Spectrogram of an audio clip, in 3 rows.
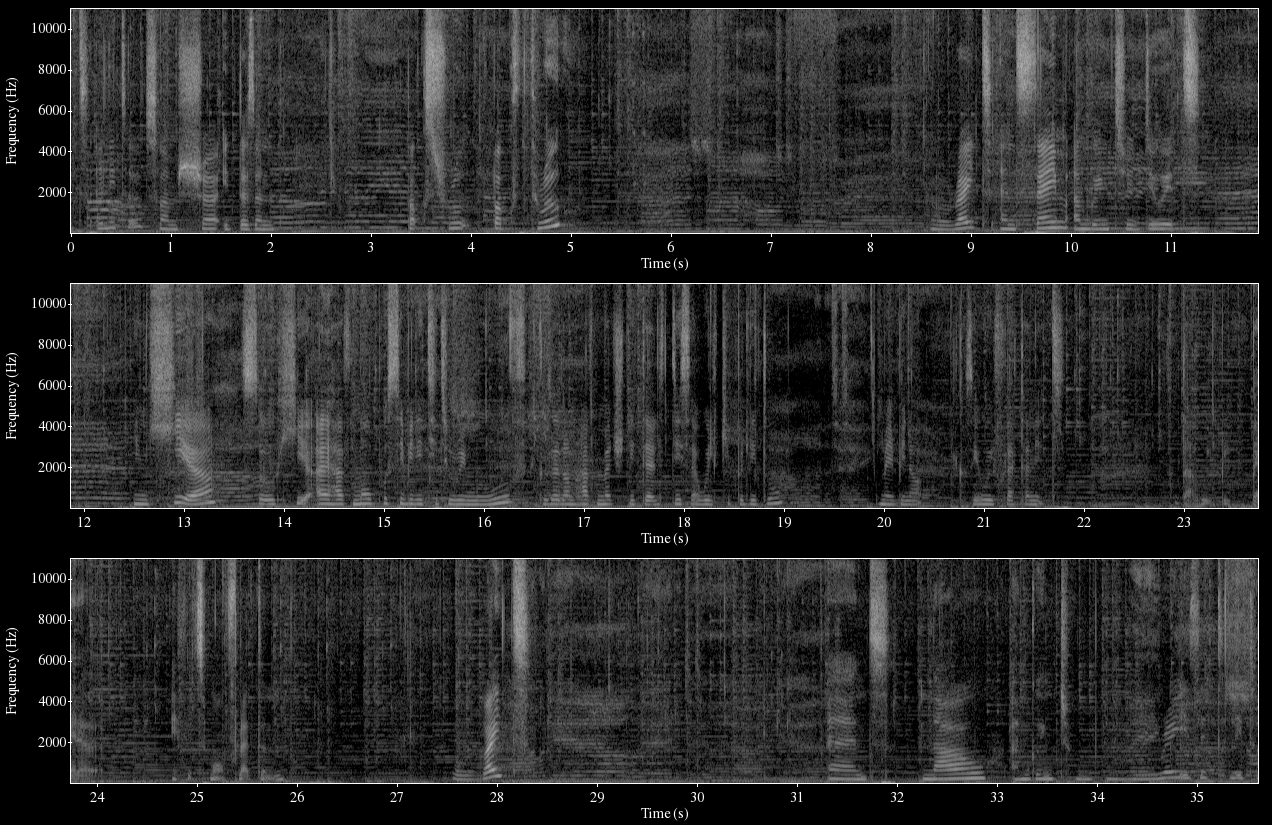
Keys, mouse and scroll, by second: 1.1 middle click, 2.3 a, 4.1-6.7 middle drag, 6.2 g, 6.7-7.7 drag, 7.7 a, 8.9-18.2 middle drag, 18.5-19.7 right drag, 19.7-21.0 drag, 21.0 middle click, 22.9-24.8 middle drag, 25.4 ctrl+z, 26.5 alt+shift+right click, 28.2 Delete, 30.3 Tab, 30.3 a, 31.1 Tab, 33.0 l, 33.7 g.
